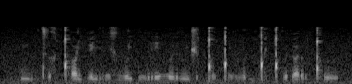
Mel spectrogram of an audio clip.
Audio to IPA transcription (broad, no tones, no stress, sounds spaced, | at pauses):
m b u ɡ tʼ ʊ x ǃʼ ɔ j ɓ e j r e̤ x v u j ɗ ṳ r i ɦ u r n d͡ʒ ʊ ɡ͡ǃ ʊ ǃ e̤ v ʊ ɡ ɡ͡ǃ i ǃʰ u ɗ ɔ r ǃʼ u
